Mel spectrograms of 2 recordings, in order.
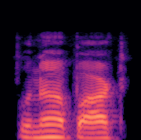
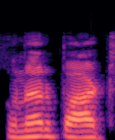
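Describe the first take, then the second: First: It is split into two words with no r. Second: It is joined into one word with an r. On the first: The speaker chose this form himself. "मैंने पुनः पाठ पुनः पाठ ऐसा शब्द का उच्चारण किया" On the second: Others used this form. "पुनर्पाठ पुनर्पाठ वे लोग सब कह रहे थे"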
